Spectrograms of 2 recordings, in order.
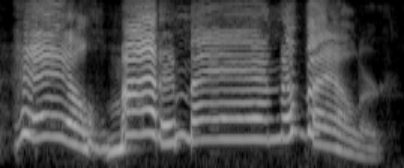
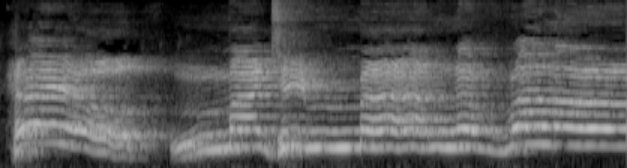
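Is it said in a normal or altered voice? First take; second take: normal; altered. First: It is said in his normal voice. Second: It is said in an altered, angel-like voice.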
